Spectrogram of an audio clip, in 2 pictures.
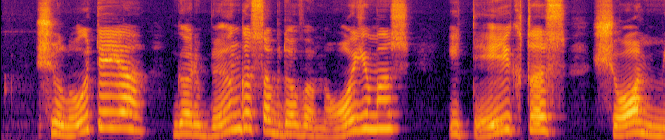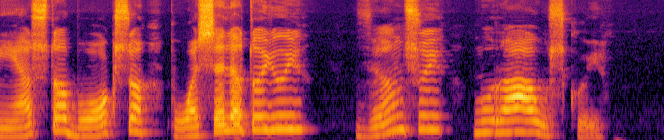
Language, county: Lithuanian, Klaipėda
